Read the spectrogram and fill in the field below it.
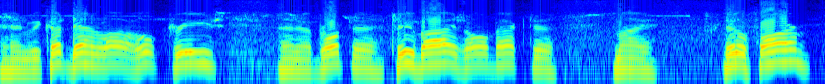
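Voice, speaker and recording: A man with an American accent speaks at a high pitch and very slow pace with ordinary pitch variation and long, frequent pauses over noticeable background noise. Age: 80s+. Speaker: sawmill operator and retired farmer. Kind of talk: casual interview talk.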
